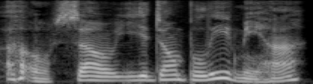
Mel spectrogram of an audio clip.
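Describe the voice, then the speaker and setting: A man's voice: on the high side, big pitch swings, unhurried, no room sound, studio quality, pitched above the performer's own voice. A man voicing a mysterious, wry and intimidating teenage girl in an audiobook. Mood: challenging. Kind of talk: audiobook character dialogue.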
